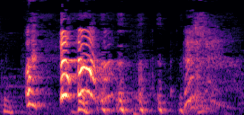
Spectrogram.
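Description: A woman laughing: a few short bursts of laughter about half a second in, trailing off into softer, breathy laughter.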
